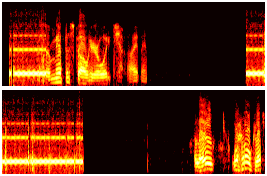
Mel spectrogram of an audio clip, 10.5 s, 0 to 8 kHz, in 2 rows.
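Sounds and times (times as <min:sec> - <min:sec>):
electronic phone ringback tone on an outgoing call to Memphis: 0:00.1 - 0:00.9, 0:04.9 - 0:06.9
speech: 0:01.0 - 0:03.0, 0:09.1 - 0:10.5.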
